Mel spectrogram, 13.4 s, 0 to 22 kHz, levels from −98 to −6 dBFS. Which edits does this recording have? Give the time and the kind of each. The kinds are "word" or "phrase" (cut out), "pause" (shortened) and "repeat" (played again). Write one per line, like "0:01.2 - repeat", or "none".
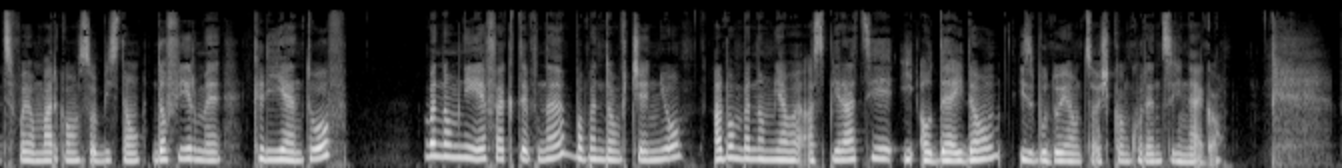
0:01.4 - pause
0:04.3 - word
